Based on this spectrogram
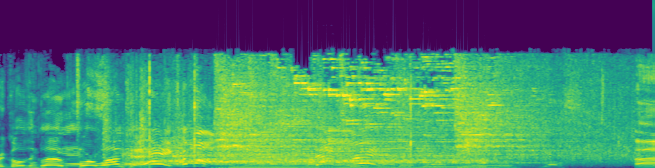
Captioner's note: cheers and applause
